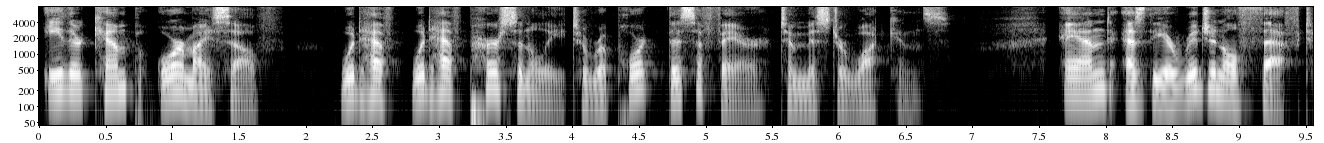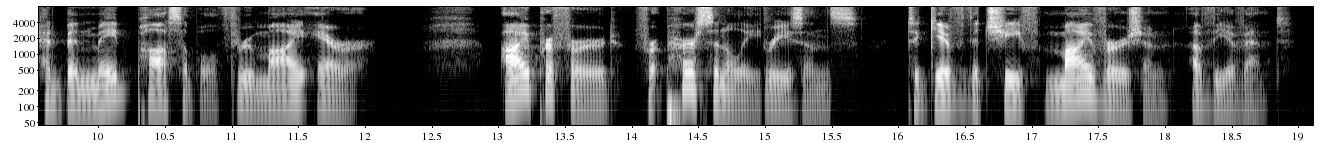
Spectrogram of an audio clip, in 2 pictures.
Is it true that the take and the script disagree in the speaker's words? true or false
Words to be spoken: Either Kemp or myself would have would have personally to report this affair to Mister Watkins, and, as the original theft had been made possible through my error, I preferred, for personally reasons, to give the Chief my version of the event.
false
